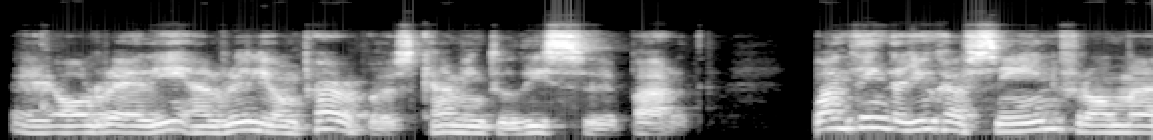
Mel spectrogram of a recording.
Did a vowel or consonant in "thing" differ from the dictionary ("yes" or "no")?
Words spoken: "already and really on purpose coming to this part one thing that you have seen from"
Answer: no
